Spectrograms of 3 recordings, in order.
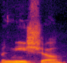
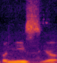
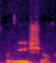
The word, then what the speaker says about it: Benicia: And then somebody told me it's pronounced Benicia, and I've been mispronouncing it with Benia. It's Benicia.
